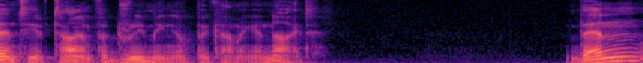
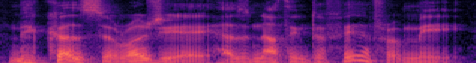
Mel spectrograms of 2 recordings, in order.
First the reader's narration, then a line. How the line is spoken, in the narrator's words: laughed the man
